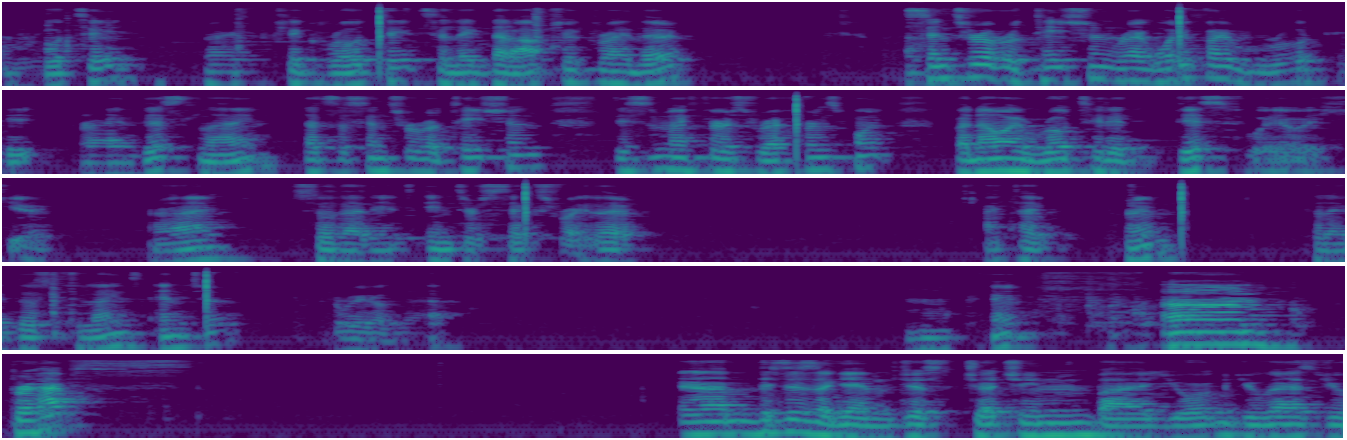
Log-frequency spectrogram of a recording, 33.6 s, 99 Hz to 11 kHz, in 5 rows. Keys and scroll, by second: 0.0-0.9 typing, 2.5 space, 18.2 t, 18.5 r, 18.8 space, 20.2 space, 21.5 Escape.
